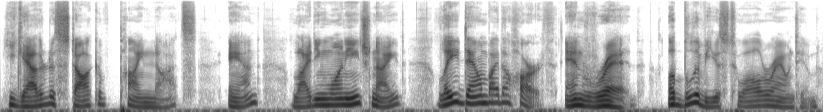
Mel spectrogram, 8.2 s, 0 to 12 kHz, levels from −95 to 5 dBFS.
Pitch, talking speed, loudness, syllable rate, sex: 135 Hz, 175 wpm, -18 LUFS, 4.5 syllables/s, male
